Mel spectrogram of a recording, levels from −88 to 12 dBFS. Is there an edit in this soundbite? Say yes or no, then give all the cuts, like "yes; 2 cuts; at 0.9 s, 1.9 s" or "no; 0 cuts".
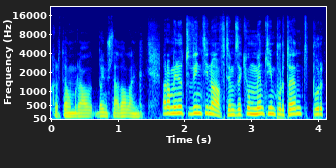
yes; 2 cuts; at 1.6 s, 3.2 s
